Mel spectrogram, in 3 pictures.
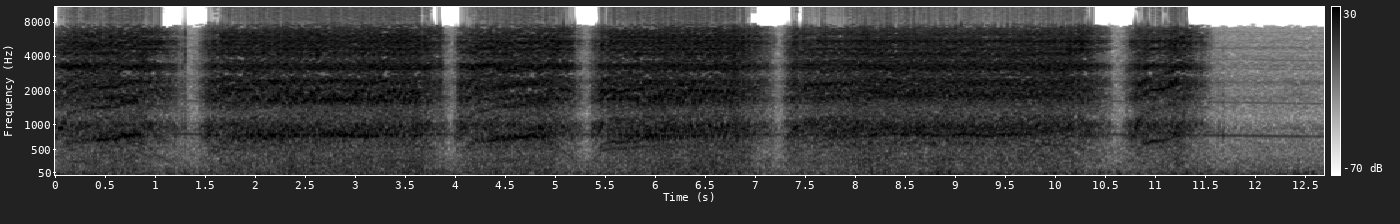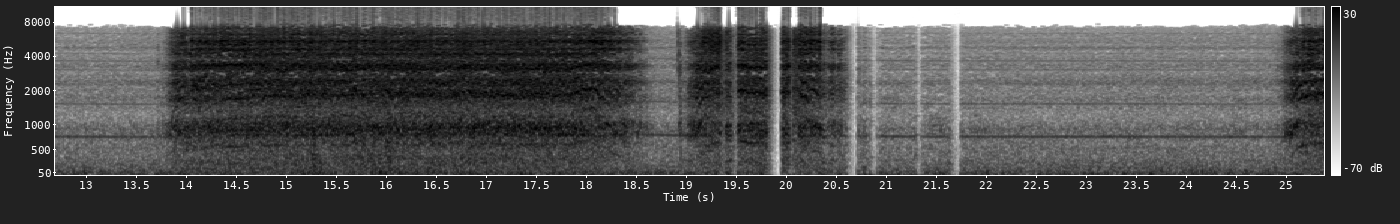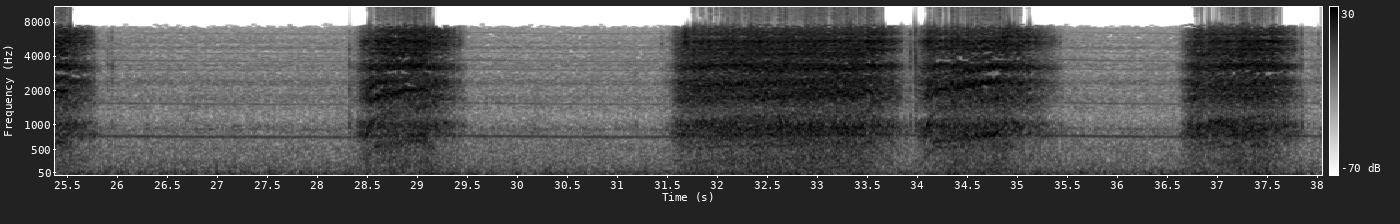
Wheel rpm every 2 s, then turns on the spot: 80, 170, 120, 130, 180, 80, 10, 160, 190, 120, 10, 0, 40, 0, 60, 40, 140, 60, 50.
4-6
